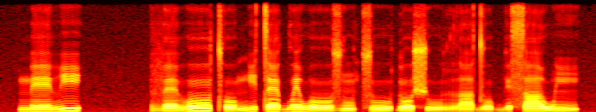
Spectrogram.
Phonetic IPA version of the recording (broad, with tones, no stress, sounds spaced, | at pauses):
m eː˨ β i˦ | v ɛ˨ β oː˦ tʰ o˨ ŋ i˦ t ɛ˦ ɡʷ e˦ w oː˨ z ũ˨ t͡s uː˦˨ ɗ o˦ ʃ uː˨ r a˨ d o˨ b ɪ˨ s aː˦ w ĩ˦˨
